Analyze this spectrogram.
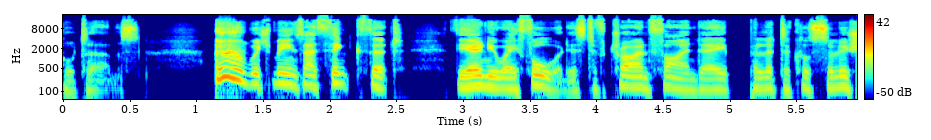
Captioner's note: cough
